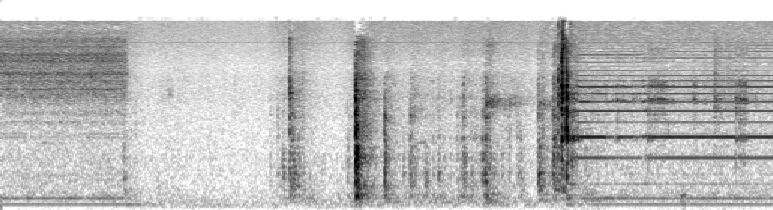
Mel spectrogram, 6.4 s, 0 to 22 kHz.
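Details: Skoda Octavia 1.6 55 kW, ignition on, engine not started: replacement used throttle body (030 133 064 F, replacing dead 064 D), not adapted via OBD, self-test: quick run of whirring clicks as flap sweeps, then settles; actuator working.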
